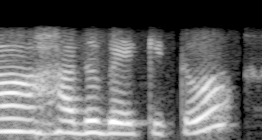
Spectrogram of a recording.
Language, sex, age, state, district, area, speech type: Kannada, female, 18-30, Karnataka, Chamarajanagar, rural, conversation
